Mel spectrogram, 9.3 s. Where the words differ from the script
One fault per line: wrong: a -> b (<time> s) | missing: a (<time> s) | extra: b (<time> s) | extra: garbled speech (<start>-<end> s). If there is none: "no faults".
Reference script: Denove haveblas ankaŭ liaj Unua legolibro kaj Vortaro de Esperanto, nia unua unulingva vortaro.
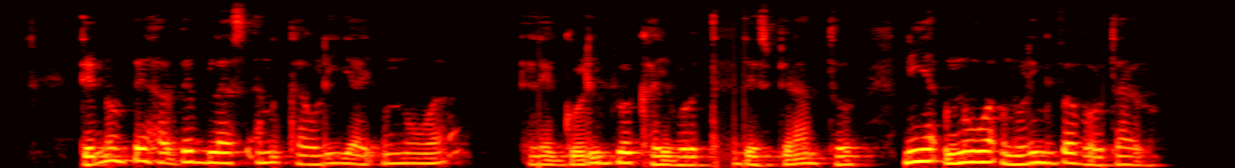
no faults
